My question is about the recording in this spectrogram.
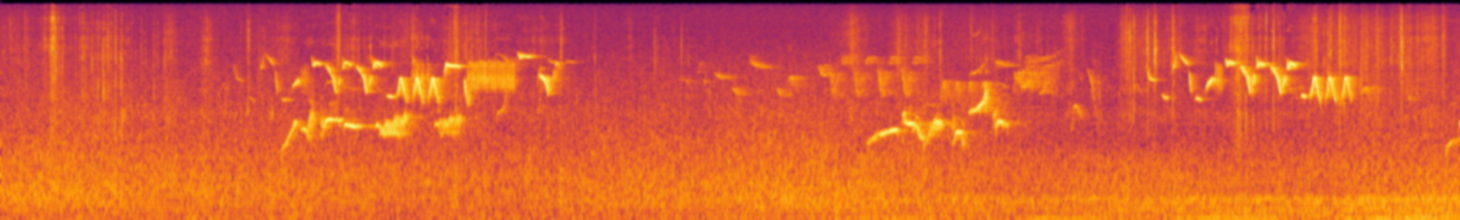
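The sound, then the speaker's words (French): Several birds sing in bursts of bright, warbling phrases and chirps over a steady background hiss like running water or wind, with no voices present. “Des vagues, le chant des oiseaux”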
